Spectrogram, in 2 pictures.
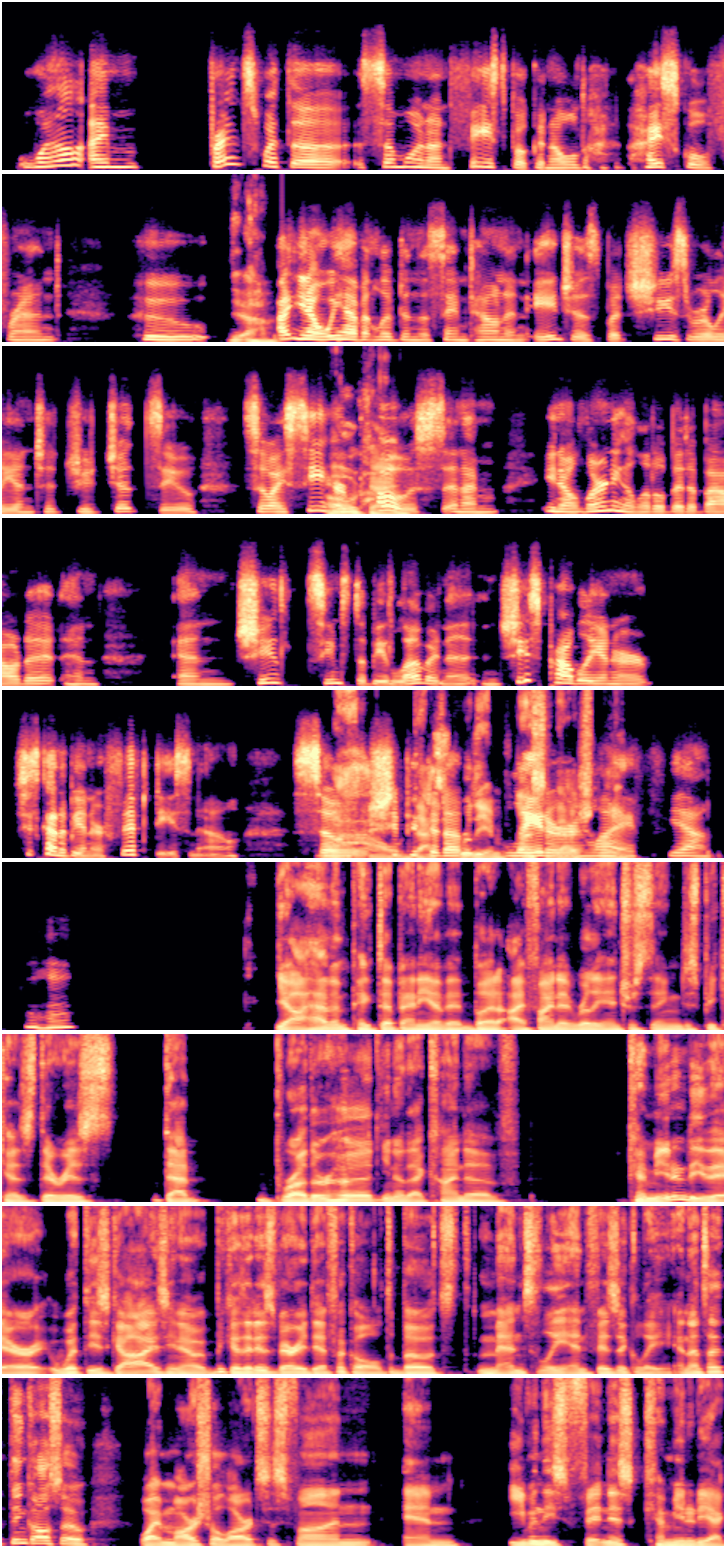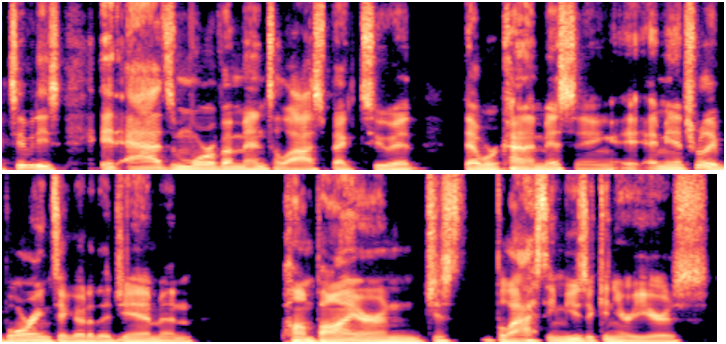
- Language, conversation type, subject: English, unstructured, How do communities make fitness fun while helping you stay motivated and connected?
- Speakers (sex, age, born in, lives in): female, 55-59, United States, United States; male, 25-29, United States, United States
- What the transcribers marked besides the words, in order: other background noise; laughing while speaking: "Yeah"; tapping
